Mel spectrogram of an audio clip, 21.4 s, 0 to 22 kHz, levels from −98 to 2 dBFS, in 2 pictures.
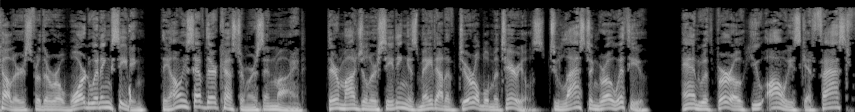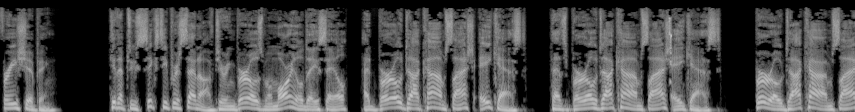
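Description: MP3 compression runs through the whole speech clip. The treble sounds cut off and the sound has a watery, swirling quality, which likely comes from an MP3 encode at about 64 kbps. At that rate the encoder drops high frequencies and lets weak components flicker on and off between frames.

Damaged data in a compressed stream is heard first from 1.58 to 1.63 s as a brief glitch. Corrupted bytes there made the decoder misread frames, lose sync and jump to the next valid frame header.

A block of digital silence at 9.70 s lasts about 1.45 ms, which fits a 64-sample block of zeros written to the output. The abrupt drop to zero and back leaves a single tick.

Damaged data in a compressed stream returns from 19.03 to 19.08 s. It is the same kind of glitch as the decoder resynchronises past the bad frames.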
